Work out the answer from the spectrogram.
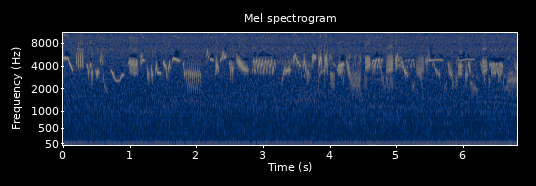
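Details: Skylark singing a continuous, rapid stream of high chirps, trills and short whistled notes without pause, over a faint low hum.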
